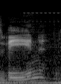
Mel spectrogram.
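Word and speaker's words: Veyn: I think it's Veen, V-E-Y-N.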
